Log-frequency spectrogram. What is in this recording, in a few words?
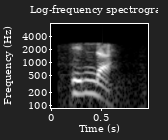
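"indah", Indonesian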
